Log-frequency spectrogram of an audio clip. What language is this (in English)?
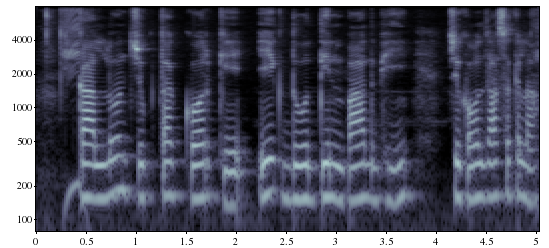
Bhojpuri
